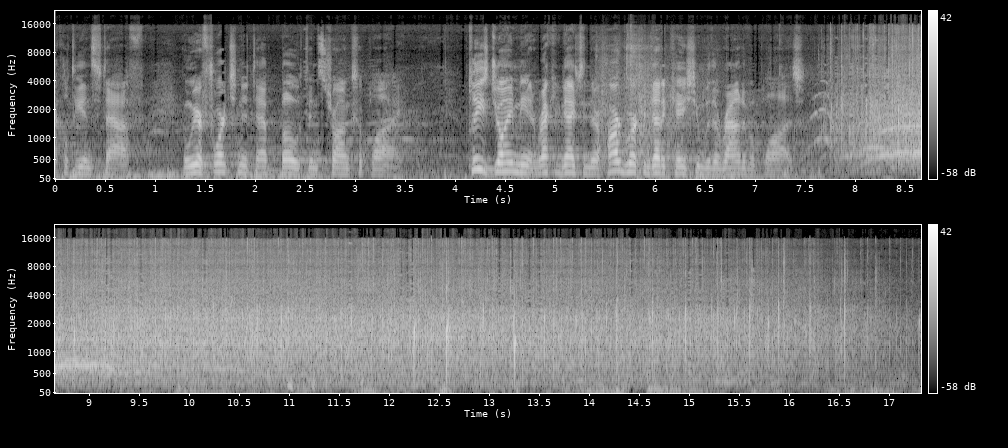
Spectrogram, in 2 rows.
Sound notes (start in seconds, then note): 7.9 applause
